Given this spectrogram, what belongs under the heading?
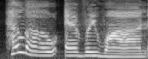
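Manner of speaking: ordinary talk, nothing marked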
